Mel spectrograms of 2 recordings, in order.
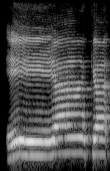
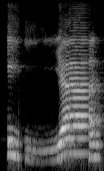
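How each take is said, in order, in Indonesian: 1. Kata itu dibaca panjang. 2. Kata itu dibaca pendek dan tegas. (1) "Yang baca yang suka baca salah ... Dibaca panjang" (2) "Jadi harus seperti"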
